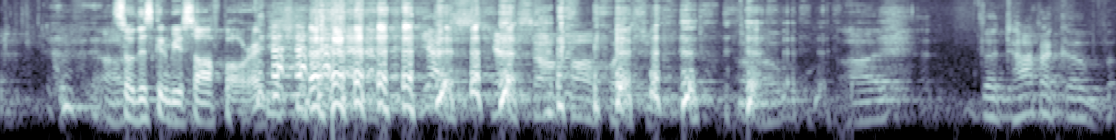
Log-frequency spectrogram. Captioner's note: laughter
